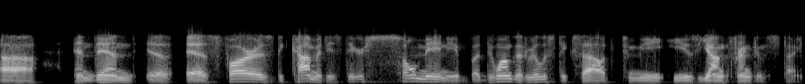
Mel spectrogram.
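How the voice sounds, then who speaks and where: Against a quiet background, a man with a fairly low pitch talks at a moderate pace. His voice shows ordinary pitch variation, and the sound is dry with no echo. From Russia. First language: Russian. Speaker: CAD software expert; interview guest. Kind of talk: casual chat. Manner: halting, many fillers. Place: home room. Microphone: video call.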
